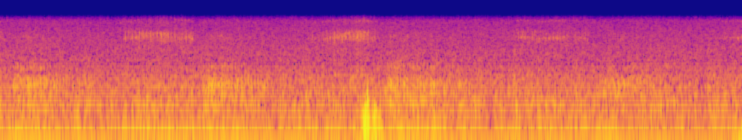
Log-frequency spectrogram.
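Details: A cat's unbroken low purr rumbles throughout, rising and falling gently with each breath about once a second, with a brief soft knock midway.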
